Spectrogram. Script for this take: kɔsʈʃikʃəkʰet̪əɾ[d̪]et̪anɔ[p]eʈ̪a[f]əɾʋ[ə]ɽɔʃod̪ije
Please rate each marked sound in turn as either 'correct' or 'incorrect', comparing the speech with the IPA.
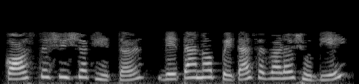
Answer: correct, correct, incorrect, incorrect

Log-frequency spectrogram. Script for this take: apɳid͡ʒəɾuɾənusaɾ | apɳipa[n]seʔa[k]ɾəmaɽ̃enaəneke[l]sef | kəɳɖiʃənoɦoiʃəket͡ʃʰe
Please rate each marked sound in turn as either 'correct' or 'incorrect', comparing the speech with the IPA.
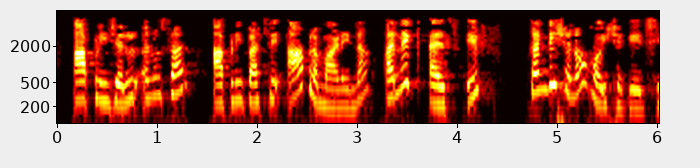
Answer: incorrect, incorrect, correct

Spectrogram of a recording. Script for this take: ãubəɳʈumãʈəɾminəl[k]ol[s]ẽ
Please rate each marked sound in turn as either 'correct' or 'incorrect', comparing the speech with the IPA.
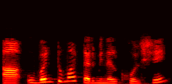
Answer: incorrect, incorrect

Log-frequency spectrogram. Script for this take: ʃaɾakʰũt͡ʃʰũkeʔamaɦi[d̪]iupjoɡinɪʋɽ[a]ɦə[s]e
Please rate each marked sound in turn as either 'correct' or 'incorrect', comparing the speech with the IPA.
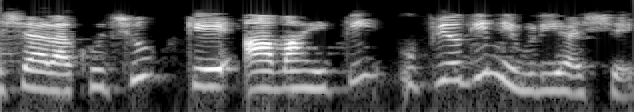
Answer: incorrect, incorrect, incorrect

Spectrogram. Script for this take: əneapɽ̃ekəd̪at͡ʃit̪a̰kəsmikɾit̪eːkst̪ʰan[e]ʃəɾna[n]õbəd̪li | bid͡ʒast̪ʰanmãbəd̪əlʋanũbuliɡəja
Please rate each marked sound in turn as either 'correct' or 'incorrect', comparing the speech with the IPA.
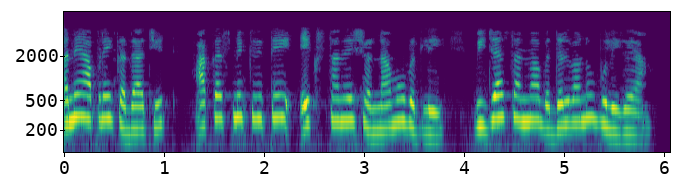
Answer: correct, incorrect

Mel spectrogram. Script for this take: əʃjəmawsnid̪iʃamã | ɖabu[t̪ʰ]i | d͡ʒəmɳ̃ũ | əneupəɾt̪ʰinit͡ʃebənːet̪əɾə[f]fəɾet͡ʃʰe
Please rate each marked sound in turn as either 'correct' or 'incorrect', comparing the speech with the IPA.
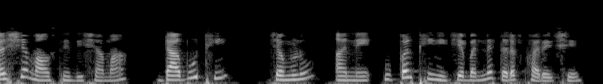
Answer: correct, correct

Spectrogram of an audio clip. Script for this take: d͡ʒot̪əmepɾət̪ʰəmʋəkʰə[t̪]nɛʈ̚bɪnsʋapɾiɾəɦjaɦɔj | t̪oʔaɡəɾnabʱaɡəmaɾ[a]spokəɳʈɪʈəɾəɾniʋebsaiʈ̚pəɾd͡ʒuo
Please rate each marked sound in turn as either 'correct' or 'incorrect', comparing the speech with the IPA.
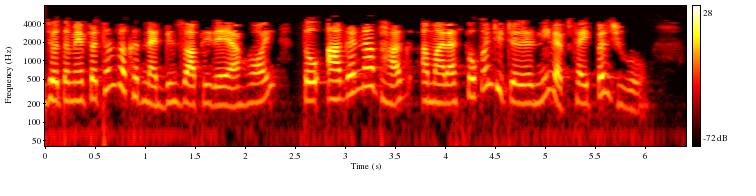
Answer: correct, correct

